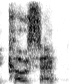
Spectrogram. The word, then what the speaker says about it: Cosaint: i pronounce it differently i pronounce it weird and i cannot stop doing it it's driving me nuts i always say let me help you with that so um so we we say cosent okay and uh a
